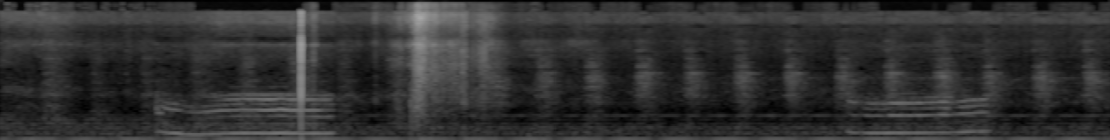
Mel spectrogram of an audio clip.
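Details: Small pet dog snoring loudly during a Sunday nap, two sustained humming snores about five seconds apart, with a sharp click between them and a steady low room hum throughout.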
